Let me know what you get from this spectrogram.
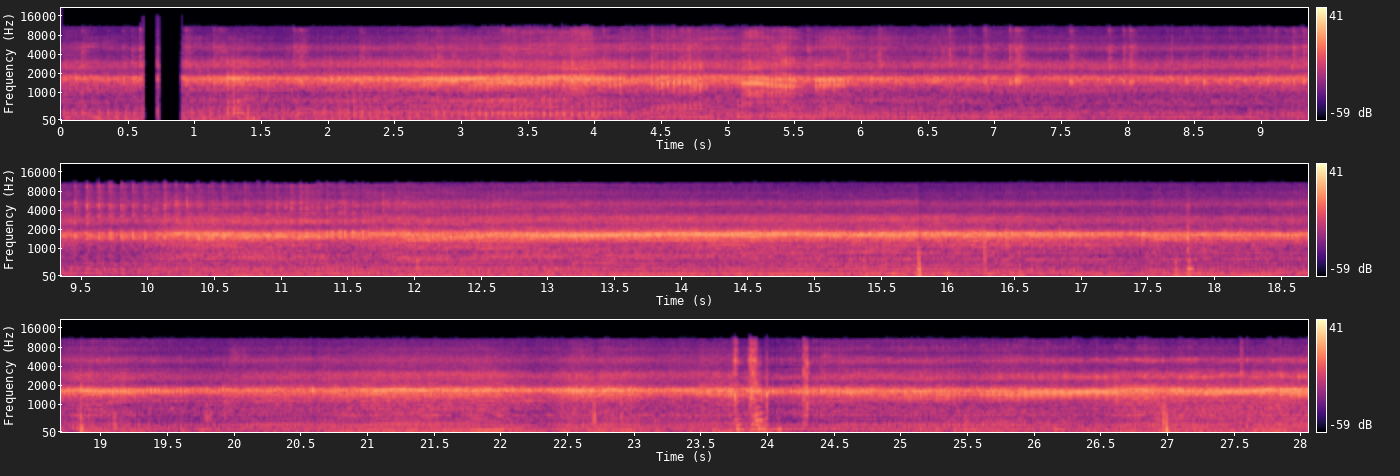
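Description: Dirt bike engine running while riding, its level rising and falling a little with the throttle. The sound drops out briefly just under a second in.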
